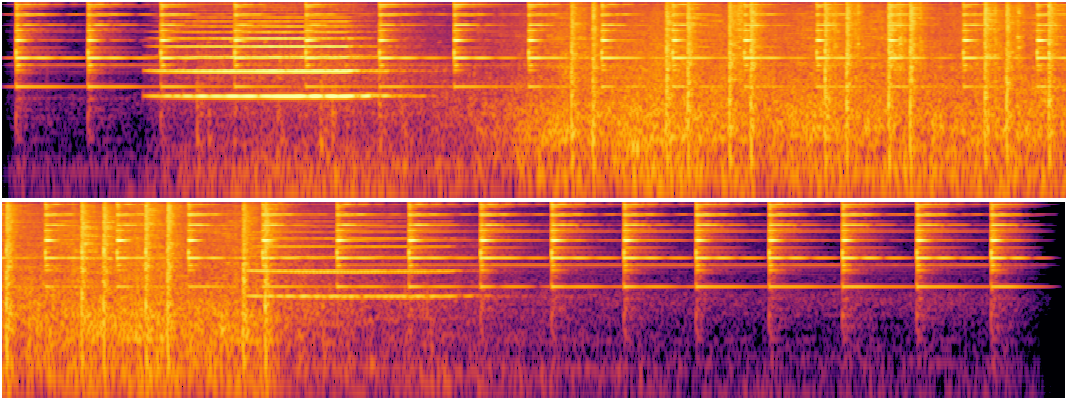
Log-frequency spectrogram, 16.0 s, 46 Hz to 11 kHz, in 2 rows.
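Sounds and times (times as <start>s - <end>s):
train crossing bell: 0.0s - 15.8s
train crossing fast: 1.1s - 12.1s.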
